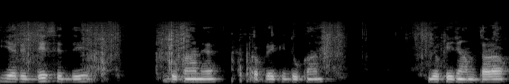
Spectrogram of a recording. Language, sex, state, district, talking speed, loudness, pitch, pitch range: Hindi, male, Jharkhand, Jamtara, 140 wpm, -25 LUFS, 125 Hz, 125-135 Hz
